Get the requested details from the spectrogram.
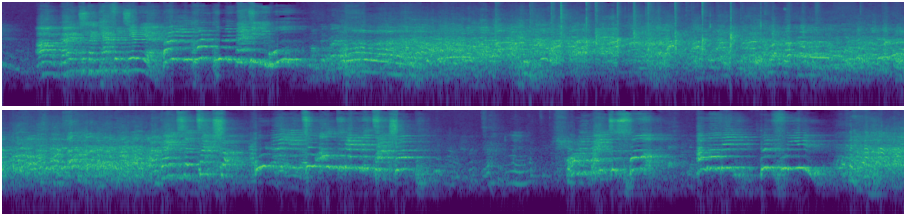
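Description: A man speaks animatedly through a microphone in a reverberant hall.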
